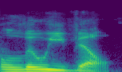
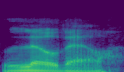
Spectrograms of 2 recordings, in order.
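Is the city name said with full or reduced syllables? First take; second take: full; reduced. First: The name is said with three full syllables. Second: The name is squeezed into two reduced syllables. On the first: The speaker calls it wrong. "I'm saying it wrong. It's not Louisville" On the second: The speaker calls it right. "It's like Laval"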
